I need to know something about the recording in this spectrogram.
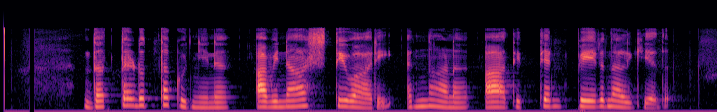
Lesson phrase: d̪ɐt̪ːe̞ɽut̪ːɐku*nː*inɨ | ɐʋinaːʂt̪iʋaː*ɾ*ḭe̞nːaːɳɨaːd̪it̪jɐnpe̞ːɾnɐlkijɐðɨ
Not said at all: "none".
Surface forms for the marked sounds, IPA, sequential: ɲː, ɾ

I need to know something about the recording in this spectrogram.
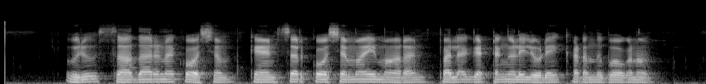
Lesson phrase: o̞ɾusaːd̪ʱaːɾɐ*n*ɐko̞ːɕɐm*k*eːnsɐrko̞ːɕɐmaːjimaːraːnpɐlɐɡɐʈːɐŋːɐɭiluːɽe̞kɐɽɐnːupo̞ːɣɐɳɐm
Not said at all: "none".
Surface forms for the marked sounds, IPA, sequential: ɳ, k

